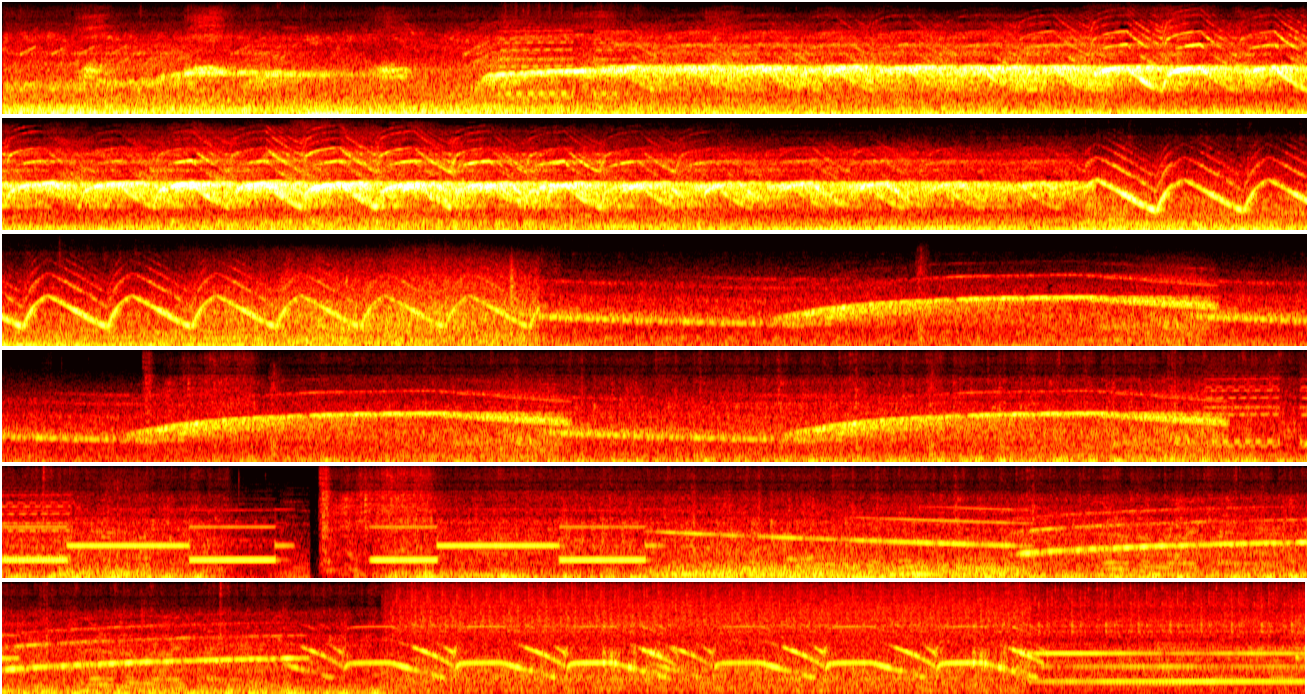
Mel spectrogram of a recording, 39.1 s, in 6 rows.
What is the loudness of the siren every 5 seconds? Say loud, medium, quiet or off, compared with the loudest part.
medium, loud, medium, quiet, quiet, quiet, quiet, quiet.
